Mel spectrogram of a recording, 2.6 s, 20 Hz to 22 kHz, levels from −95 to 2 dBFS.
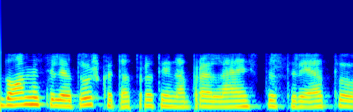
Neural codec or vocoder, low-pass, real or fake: codec, 16 kHz, 4 kbps, FreqCodec, smaller model; 3.6 kHz; fake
